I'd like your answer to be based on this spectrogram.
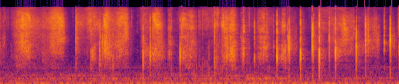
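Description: Long acrylic nails scratch the braided black straps of a black braided faux-leather heeled sandal held up close. A bright, dry scratching and rustling builds into a run of sharp, quick clicks toward the end.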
